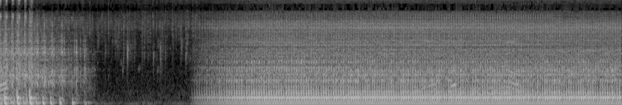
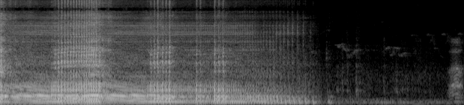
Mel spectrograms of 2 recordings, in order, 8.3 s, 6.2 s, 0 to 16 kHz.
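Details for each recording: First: Mercury outboard revived after sitting: after a couple of pulls it settles into a steady, even buzzing run at constant speed, then shuts off. Running normally. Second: 1960s Cal Jet two-stroke outboard that sat for years, run in a water bucket with fresh fuel: it buzzes and revs unevenly for about four seconds, then fades and dies, unable to keep running on its own. Cause not confirmed.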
